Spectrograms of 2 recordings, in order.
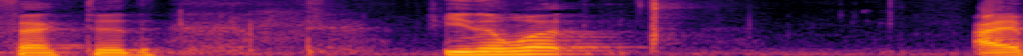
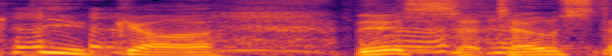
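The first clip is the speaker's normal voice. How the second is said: mock Australian; 3 semitones higher than usual. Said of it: "Crocodile Dundee".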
